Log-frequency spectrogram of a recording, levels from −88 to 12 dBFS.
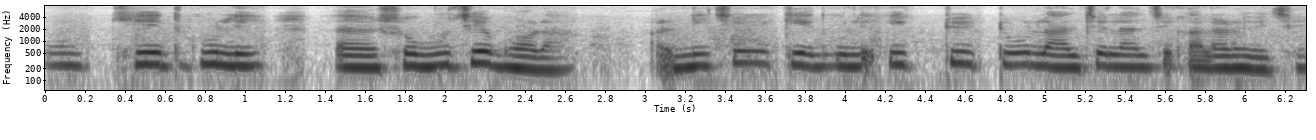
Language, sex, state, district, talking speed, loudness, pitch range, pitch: Bengali, female, West Bengal, Purulia, 140 wpm, -16 LUFS, 215-255 Hz, 235 Hz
